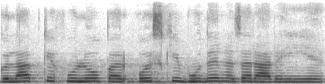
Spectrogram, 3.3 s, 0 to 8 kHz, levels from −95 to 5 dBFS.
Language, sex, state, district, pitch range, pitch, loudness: Hindi, female, Bihar, Madhepura, 270-295 Hz, 285 Hz, -25 LUFS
